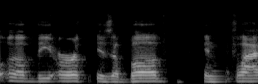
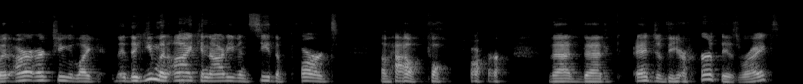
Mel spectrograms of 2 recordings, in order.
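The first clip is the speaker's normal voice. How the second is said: words broken up by laughter, laughing through them. Questioning another speaker's claim, laughing while talking. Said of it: "Sorry for laughing".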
